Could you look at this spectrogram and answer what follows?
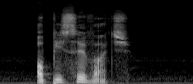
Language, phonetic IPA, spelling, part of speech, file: Polish, [ˌɔpʲiˈsɨvat͡ɕ], opisywać, verb, Pl-opisywać.ogg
